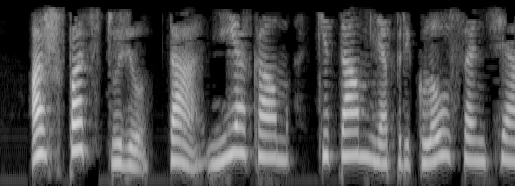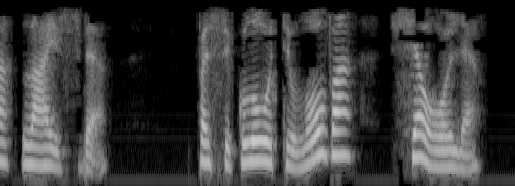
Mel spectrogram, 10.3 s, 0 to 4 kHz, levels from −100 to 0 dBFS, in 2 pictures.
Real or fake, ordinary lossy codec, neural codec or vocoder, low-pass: real; MP3, 16 kbps; none; 3.6 kHz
